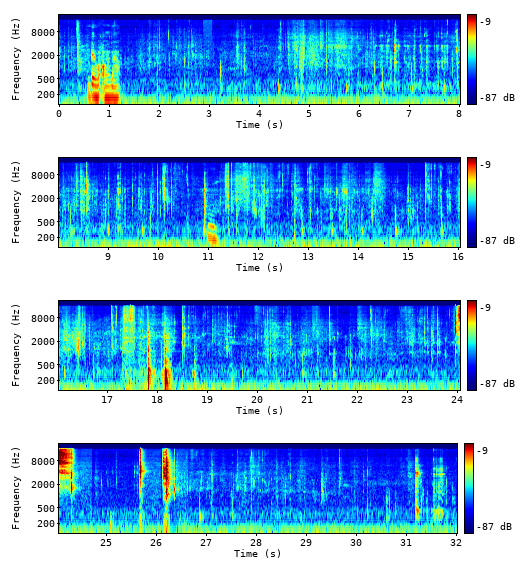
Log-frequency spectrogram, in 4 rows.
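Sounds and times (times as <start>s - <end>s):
chewing with mouth clicks: 1.6s - 24.0s, 26.6s - 32.0s
short hiss: 24.0s - 24.4s.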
